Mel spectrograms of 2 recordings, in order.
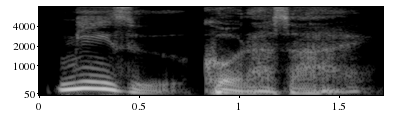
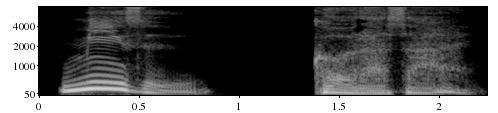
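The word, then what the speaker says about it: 水ください: Uh with the pronun- the correct pronunciation, that would be uh mizu kudasai. Mizu kudasai.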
